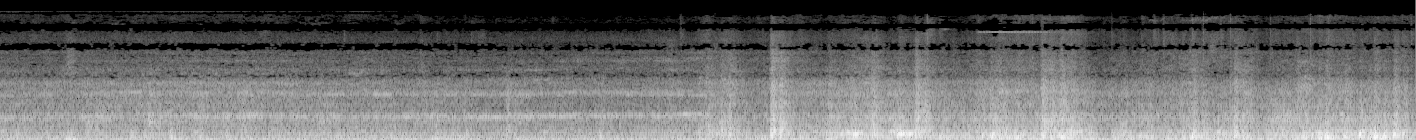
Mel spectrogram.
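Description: Inside a moving electric commuter train: a steady running rumble with a faint steady whine. From about seven seconds in, the wheels knock and clatter over rail joints and points, getting louder near the end.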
